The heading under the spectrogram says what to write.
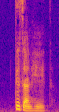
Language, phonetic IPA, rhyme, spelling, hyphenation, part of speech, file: Hungarian, [ˈtizɛnɦeːt], -eːt, tizenhét, ti‧zen‧hét, numeral, Hu-tizenhét.ogg
- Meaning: seventeen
